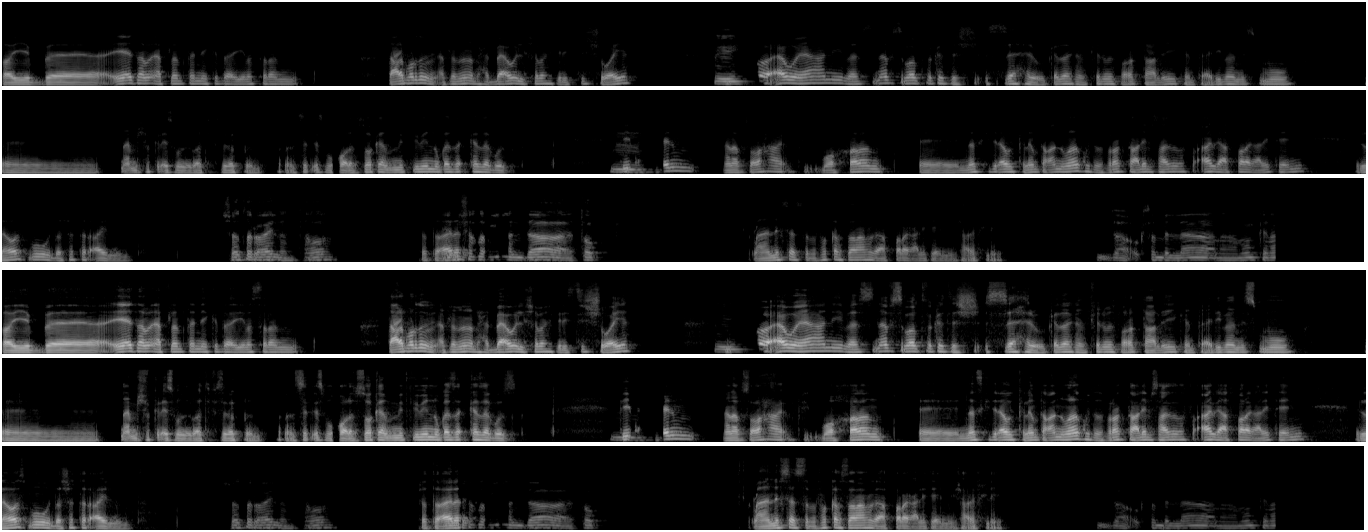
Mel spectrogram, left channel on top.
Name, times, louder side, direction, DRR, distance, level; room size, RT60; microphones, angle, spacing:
voice 1, 0.0-3.0 3.9-6.3 7.6-12.9 13.6-18.8 19.8-19.9 20.2-20.6 20.9-22.5 22.8-26.7 27.2-28.6 31.5-32.0 34.8-37.3, right 7 dB, 80° right, 0.4 m, -30 dB
voice 2, 7.1-7.5 19.7-20.1 29.5-30.6 31.7-33.3 38.2-40.0, left 5 dB, 50° left, 0.5 m, -41 dB
head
